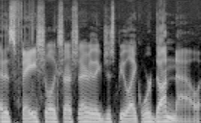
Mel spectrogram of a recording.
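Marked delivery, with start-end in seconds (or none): 1.9-2.7 firm, final, stern parent-like snap. Retelling how the boss ended an argument: imitating a stern snap. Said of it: "he'd get real stern".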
